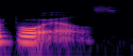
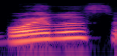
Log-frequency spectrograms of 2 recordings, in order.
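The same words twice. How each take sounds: First: Put-on "Boyles" said as one syllable, BOYLZ; one-syllable guess. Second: Put-on "Boyles" said in two syllables, BOY-less; two-syllable guess. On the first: Host checks the author's surname, "Boyles" as one-syllable BOYLZ. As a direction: rhyme "Boyles" with oils. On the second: Host checks the author's surname, "Boyles" as BOY-less. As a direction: stretch "Boyles" into BOY-luhs. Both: Shown as a demonstration. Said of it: "is it Boyles or Boyles".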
